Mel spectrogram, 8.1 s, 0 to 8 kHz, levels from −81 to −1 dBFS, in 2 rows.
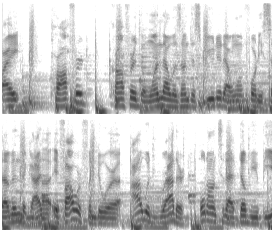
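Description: Skip ahead at 4.64 s: playback leaps forward, dropping roughly one and a half seconds of audio. That stretch was lost in transit or discarded by the jitter buffer while later audio was already queued, so the receiver simply resumed from the newer material. Nothing fills the hole. The sound on either side of the cut is butted together with no audible gap, giving an abrupt, seamless-sounding jump rather than a silence.

Jitter buffer speed-up from 4.82 to 7.99 s: the audio runs at about 119% of normal speed while keeping its original pitch. After the jump the buffer was holding more audio than its target, so the receiver repeatedly trimmed out short slices, each one or a few pitch periods long, to bring latency down. Around 0.7 s is shaved off across this span, making the sound hurried. The call path's band limit at 8 kHz stays audible throughout, which fits a G.722 codec.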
